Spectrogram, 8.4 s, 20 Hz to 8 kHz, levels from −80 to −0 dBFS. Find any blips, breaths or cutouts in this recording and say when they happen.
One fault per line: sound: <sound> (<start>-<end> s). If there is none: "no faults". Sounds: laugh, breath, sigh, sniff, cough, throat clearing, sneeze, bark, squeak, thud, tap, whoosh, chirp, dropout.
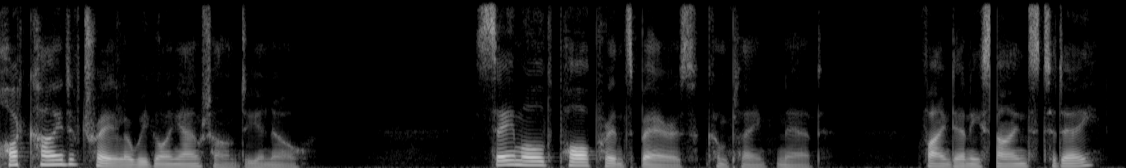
sound: dropout (7.4-7.5 s)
